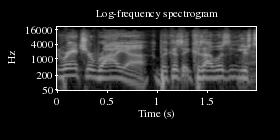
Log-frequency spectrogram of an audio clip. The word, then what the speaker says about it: Rancheria: you say I said Rancheria because because I wasn't used to seeing it and finally somebody said to me it rhymes with diarrhea yeah so for the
